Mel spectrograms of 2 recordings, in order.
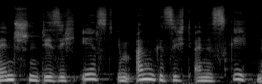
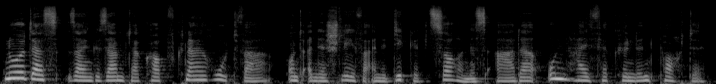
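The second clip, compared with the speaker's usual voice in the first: ordinary delivery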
